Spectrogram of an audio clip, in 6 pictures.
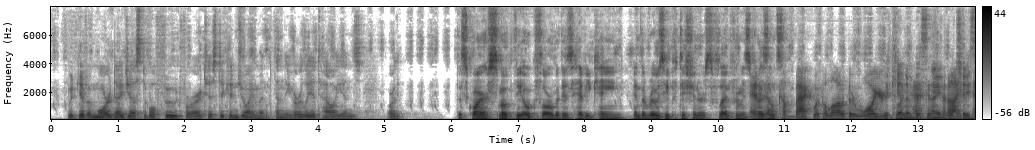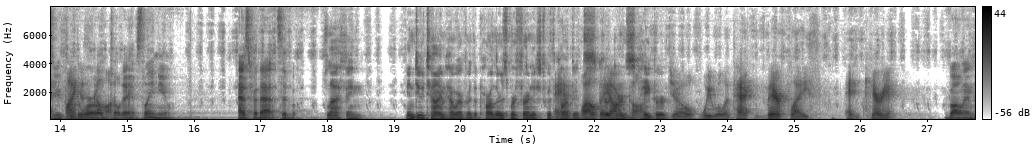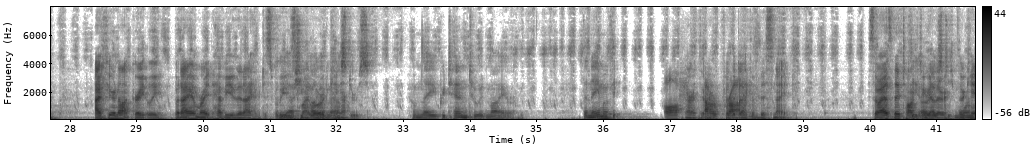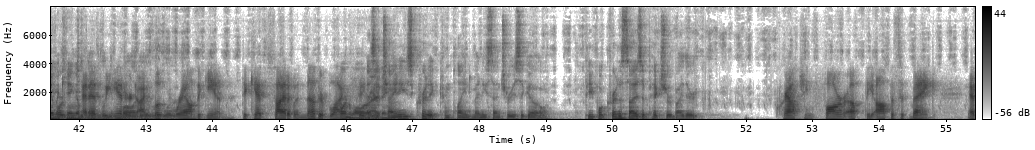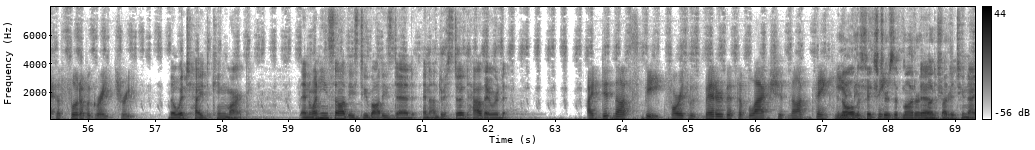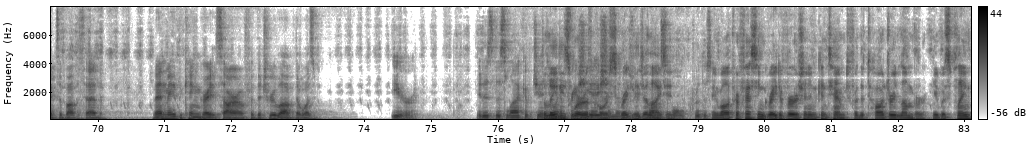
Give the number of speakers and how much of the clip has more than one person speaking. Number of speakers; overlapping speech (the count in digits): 4, about 19%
